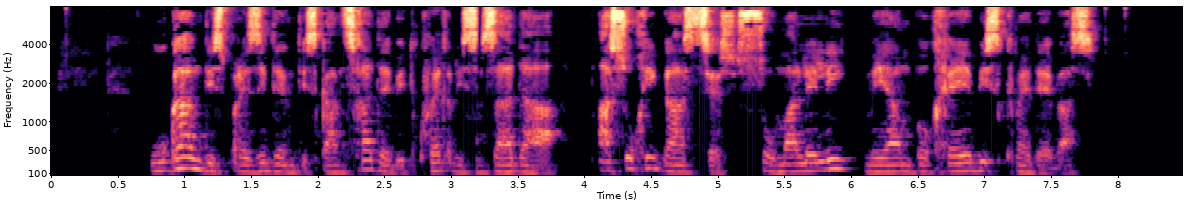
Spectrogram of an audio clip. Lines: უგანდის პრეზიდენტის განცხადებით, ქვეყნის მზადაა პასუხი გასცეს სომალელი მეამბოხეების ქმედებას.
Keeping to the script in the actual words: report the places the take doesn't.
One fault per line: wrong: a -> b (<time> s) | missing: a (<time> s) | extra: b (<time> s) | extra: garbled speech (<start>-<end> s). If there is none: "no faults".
no faults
